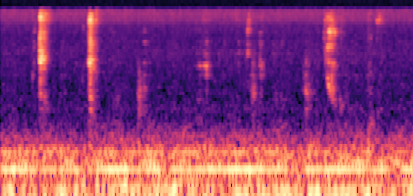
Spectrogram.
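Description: Quiet eating sounds from a sushi meal: a scattering of short, soft clicks and crunches from food and plastic takeout trays, the two clearest about half a second and a second in, over a steady low hum.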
